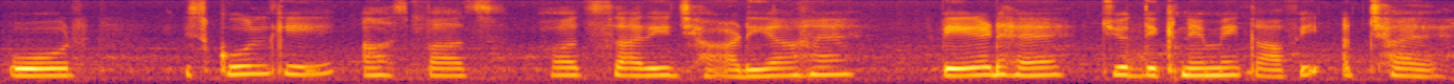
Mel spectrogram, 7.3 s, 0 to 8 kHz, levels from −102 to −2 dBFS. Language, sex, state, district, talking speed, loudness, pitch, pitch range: Hindi, female, Rajasthan, Jaipur, 140 wpm, -18 LUFS, 220 Hz, 210-240 Hz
